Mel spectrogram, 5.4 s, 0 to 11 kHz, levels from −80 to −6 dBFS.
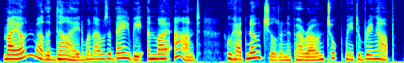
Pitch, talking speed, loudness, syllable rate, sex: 225 Hz, 265 wpm, -18 LUFS, 5.8 syllables/s, female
